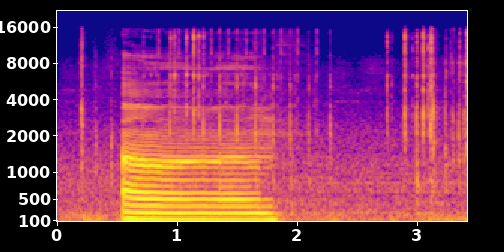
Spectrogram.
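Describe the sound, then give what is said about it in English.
Faint, scattered keyboard clicks tap away irregularly in the background as someone types to look something up, briefly overshadowed by a loud, steady buzzing tone lasting just over a second. “It's funny because I'm pretty sure this is going to pick up the little clicking sounds, but it does, but you're good.”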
